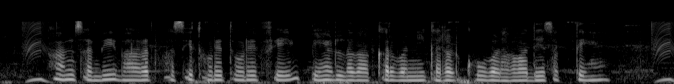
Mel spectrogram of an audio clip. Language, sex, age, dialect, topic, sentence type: Hindi, female, 18-24, Awadhi Bundeli, agriculture, statement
